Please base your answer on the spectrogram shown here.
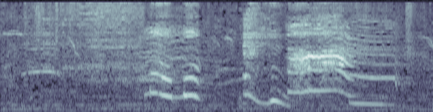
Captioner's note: children chatting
